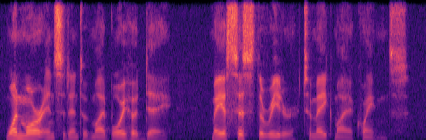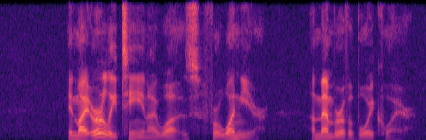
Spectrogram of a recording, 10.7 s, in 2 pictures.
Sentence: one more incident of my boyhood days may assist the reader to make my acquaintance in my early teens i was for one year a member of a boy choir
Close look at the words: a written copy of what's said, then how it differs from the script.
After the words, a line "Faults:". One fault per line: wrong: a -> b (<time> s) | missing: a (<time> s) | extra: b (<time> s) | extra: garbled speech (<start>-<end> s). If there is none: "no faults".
one more incident of my boyhood day may assist the reader to make my acquaintance in my early teen i was for one year a member of a boy choir
Faults:
wrong: days -> day (1.8 s)
wrong: teens -> teen (6.8 s)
